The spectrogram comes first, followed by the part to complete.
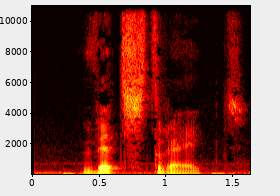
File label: "wedstrijd", Dutch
